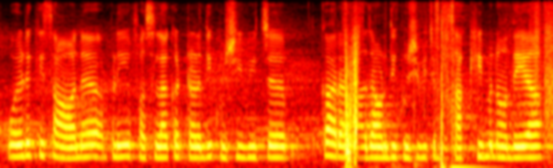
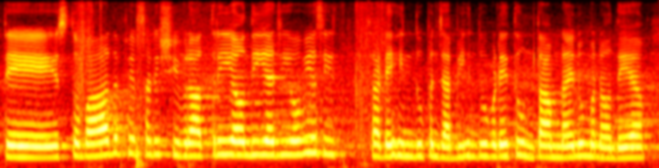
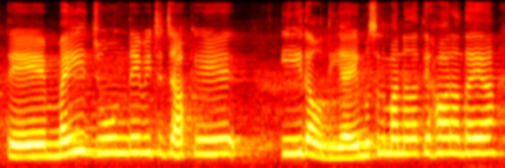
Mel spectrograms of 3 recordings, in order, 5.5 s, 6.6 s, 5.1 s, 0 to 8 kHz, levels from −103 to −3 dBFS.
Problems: constant background noise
